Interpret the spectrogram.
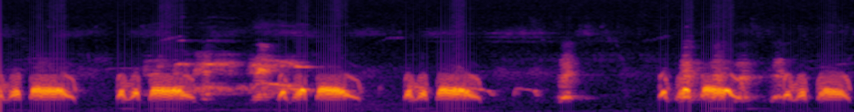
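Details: Spotted dove decoy cooing fast to attract wild doves: repeated double-hoot-and-long-coo phrases with brief sharp higher notes and overlapping softer coos midway, then a pause before cooing resumes.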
